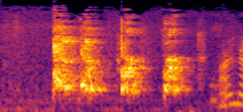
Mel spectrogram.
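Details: English bulldog puppies, seven weeks old, at a ranch, playing with toys and getting washed: a short run of high, sharp yips and whimpers in four bursts, ending in a rising whine, with a woman's soft voice nearby.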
